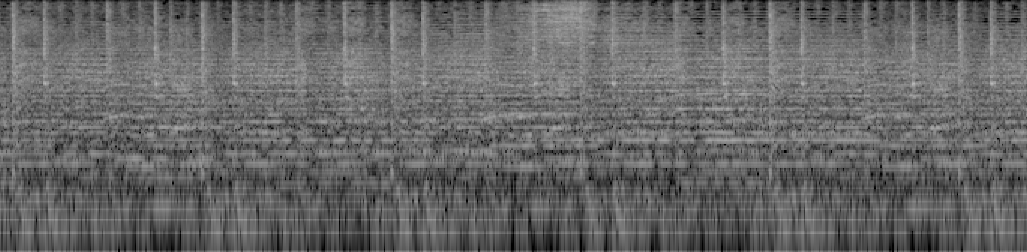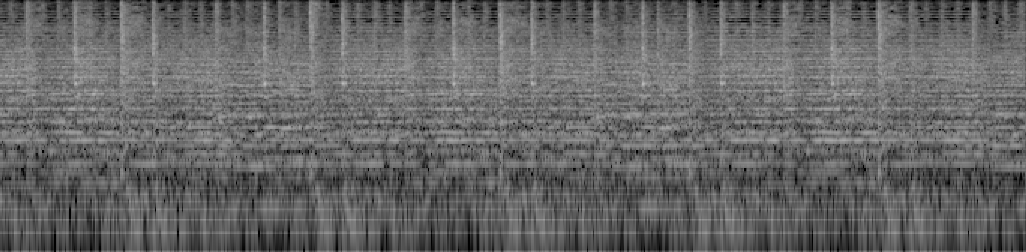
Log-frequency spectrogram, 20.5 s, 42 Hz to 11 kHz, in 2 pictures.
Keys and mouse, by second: 1.7 s, 4.1 middle click, 5.1-6.3 middle drag, 10.1 KP_7, 11.5 s.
